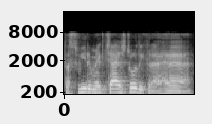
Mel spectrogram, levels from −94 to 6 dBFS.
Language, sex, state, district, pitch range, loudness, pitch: Hindi, male, Jharkhand, Garhwa, 120-180 Hz, -15 LUFS, 160 Hz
